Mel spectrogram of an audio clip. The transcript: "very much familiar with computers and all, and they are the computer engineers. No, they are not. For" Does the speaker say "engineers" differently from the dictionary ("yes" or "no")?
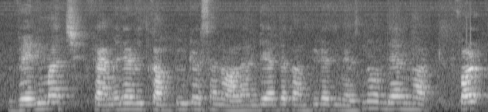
yes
